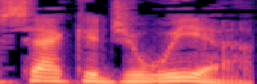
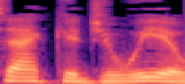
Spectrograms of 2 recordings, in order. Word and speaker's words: Sacajawea: Clark journals in 1814, about the pronunciation of her name and how the Tz sounds more like a J.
